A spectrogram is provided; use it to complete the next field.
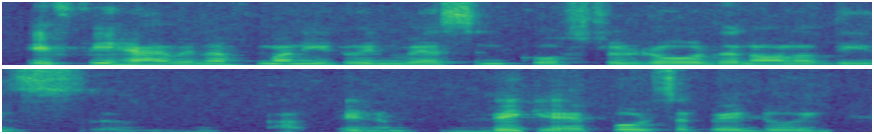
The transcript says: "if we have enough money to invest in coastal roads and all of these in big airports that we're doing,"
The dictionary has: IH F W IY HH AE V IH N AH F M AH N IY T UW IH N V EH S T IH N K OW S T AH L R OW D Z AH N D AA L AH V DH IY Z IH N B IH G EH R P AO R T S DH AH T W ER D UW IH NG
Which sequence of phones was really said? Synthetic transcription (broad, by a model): IH F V IY HH AE V IH N AH F M AH N IY T UW IH N V EH S T IH N K OW S T AH L R OW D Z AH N AA L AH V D IY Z IH N B IH G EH R P AO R T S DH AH T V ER D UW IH NG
